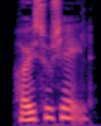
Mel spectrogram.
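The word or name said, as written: højsocial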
